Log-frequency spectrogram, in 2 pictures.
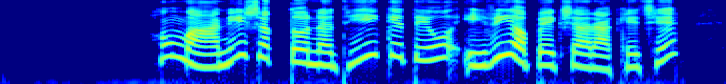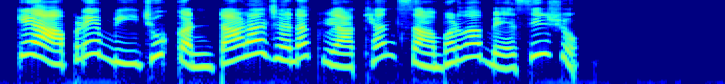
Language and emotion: Gujarati, disgusted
